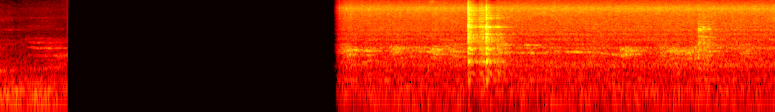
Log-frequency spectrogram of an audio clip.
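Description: Tomatoes and onions sauté in oil in a pan over a low flame, giving a steady close sizzle and frying crackle with a few brief stirring scrapes, after an opening stretch of silence.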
